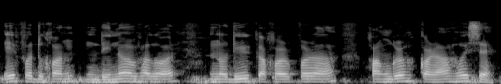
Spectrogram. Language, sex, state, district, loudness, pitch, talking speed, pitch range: Assamese, male, Assam, Sonitpur, -19 LUFS, 125 Hz, 130 wpm, 120-135 Hz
